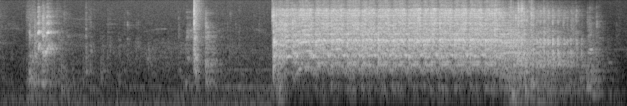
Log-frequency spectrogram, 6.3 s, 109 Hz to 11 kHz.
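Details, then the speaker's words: John Deere 318 garden tractor, Onan P218G engine, after cleaning the carburetor and freeing a stuck-closed needle valve; hand-choked because the choke isn't hooked up, a few cranking bursts then it catches and runs evenly before winding down. "I hand choked it because I don't have the choke hooked up right yet I hand choked it to get it run"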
